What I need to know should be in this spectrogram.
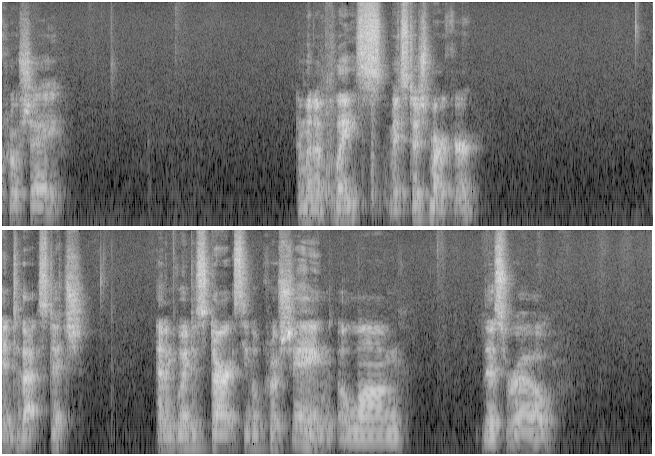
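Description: A young man speaks calmly into a nearby microphone, in short bursts.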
